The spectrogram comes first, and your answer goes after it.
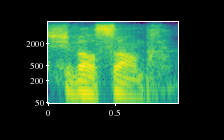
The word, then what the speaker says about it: Cheval: d-a-v-a-c-h-i then we have cheval sombrero with days going trying to make a bad joke oh okay actually that's chevelle okay it's french ah gotcha let's see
